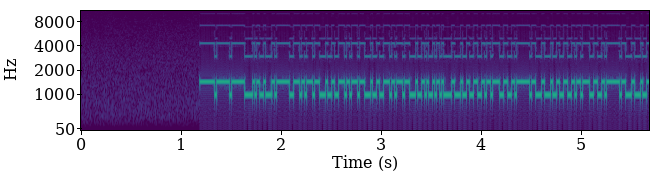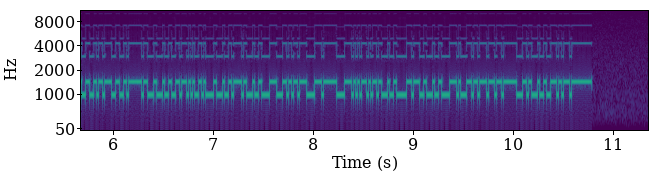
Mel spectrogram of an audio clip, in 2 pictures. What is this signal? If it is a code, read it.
RTTY (50 baud, 450 Hz shift), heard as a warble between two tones, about 1220 Hz centre. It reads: CQ CQ CQ DE I8A I8A I8A PSE K ON9OYF TU OZ1N CQ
